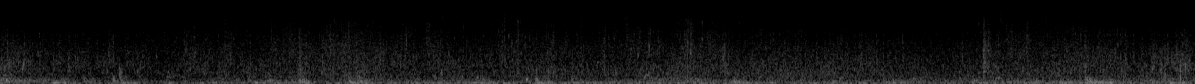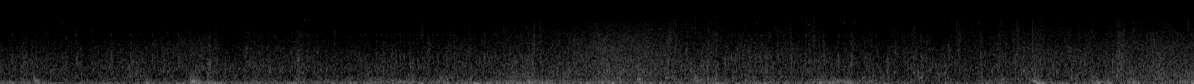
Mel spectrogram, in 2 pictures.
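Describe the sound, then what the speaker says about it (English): Strong wind at sea while sailing in Valheim, a steady broadband roar with rain-like hiss, constant and fairly faint throughout with no talking. "This wind is brutal, chat."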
